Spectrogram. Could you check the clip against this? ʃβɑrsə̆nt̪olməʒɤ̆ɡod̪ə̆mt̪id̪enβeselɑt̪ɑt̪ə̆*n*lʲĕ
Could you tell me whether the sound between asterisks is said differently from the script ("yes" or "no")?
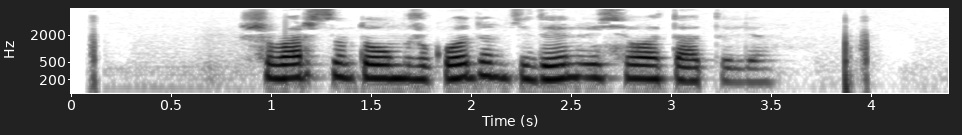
yes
